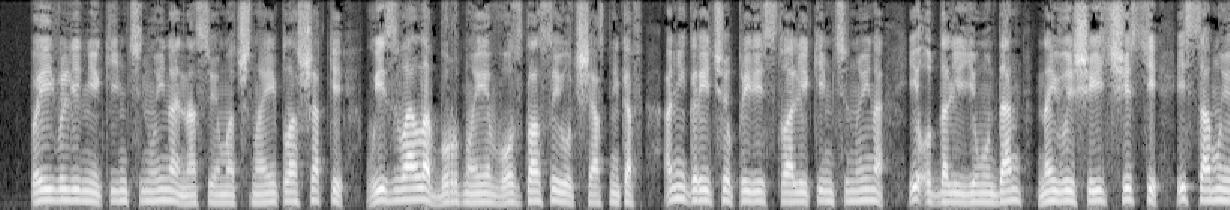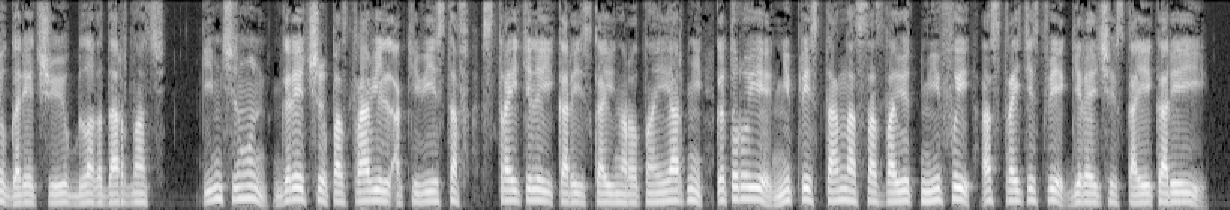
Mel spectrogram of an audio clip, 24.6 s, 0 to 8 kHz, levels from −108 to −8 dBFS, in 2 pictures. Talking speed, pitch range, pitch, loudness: 105 wpm, 125-145 Hz, 135 Hz, -16 LUFS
